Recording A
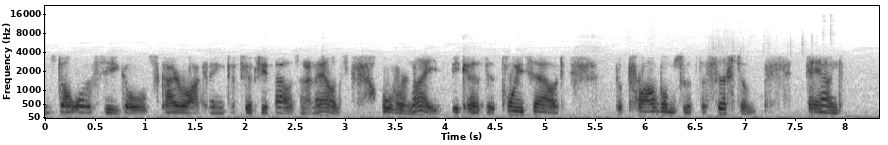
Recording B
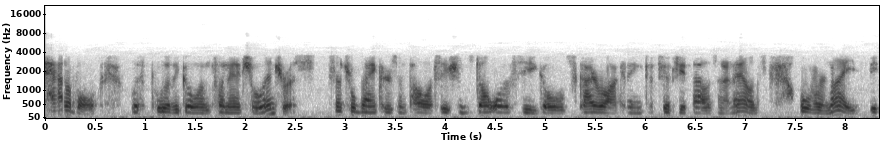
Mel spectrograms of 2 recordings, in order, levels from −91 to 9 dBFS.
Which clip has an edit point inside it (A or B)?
B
